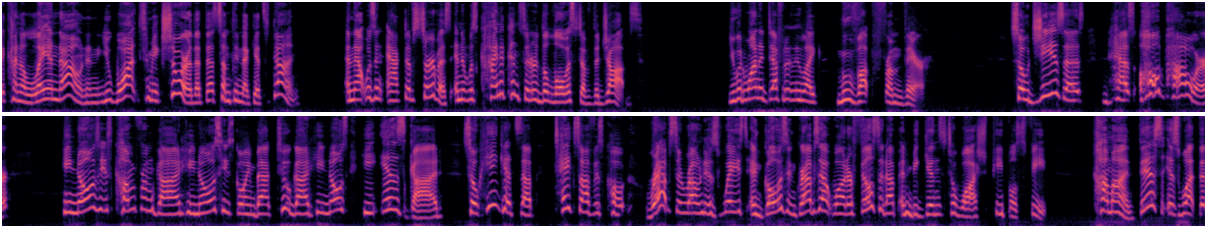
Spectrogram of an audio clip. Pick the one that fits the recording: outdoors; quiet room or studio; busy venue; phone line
outdoors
